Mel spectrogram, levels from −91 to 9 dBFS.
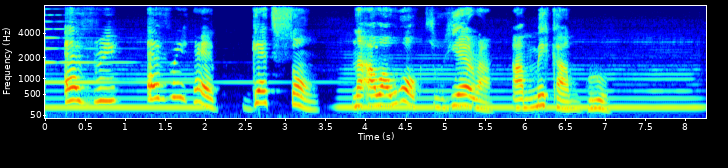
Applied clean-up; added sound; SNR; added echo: none; Piano + Wind instrument, woodwind instrument; 15 dB; none.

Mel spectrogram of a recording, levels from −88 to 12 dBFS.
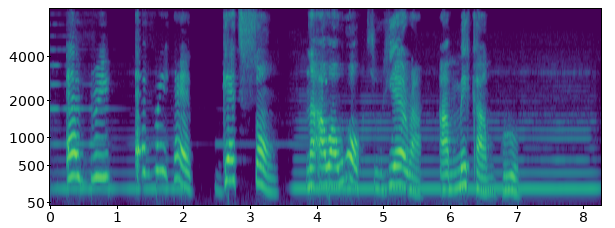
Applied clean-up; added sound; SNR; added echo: neural mask model RNNoise.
